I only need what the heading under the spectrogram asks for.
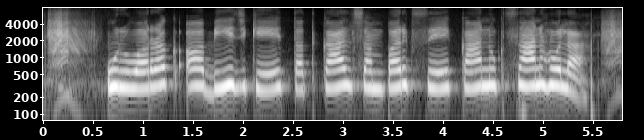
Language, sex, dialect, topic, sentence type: Bhojpuri, male, Southern / Standard, agriculture, question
